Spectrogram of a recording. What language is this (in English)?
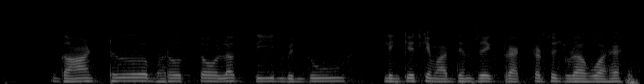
Hindi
